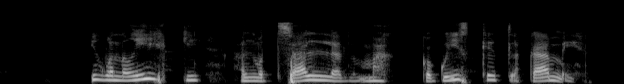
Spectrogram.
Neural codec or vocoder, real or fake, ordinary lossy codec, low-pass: none; real; AAC, 48 kbps; 7.2 kHz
